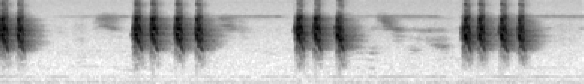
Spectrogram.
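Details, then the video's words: Sooty-headed bulbul chick calls from West Java, phone-recorded to help newly caught wild birds lose stress and respond: short rasping high chirps in groups of two to four, spaced over a second apart. "SUARA BURUNG ANAK TRUCUKAN GACOR"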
